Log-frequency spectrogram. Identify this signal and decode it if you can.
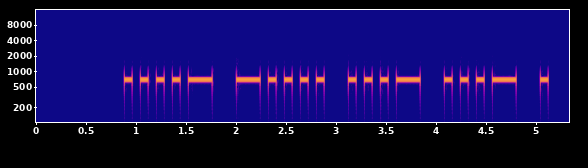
Morse code, heard as a keyed tone, about 15 wpm, 700 Hz. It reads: 46VVE
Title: Five Challenging Letter-Number Combinations 15wpm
